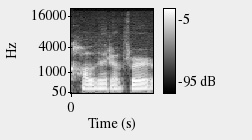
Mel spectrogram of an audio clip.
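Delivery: quiet whispered aside.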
